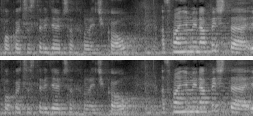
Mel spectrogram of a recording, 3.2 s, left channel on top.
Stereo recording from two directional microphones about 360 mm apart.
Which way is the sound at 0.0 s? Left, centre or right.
Centre.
